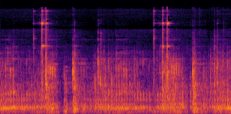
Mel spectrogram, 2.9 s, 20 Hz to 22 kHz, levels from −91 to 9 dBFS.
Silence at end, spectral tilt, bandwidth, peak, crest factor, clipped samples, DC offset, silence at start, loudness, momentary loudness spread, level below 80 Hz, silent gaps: 0 s; -3 dB/octave; 17 kHz; 0 dBFS; 22 dB; under 0.1%; 0.2%; 0 s; -21 LUFS; 8 LU; -52 dBFS; none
